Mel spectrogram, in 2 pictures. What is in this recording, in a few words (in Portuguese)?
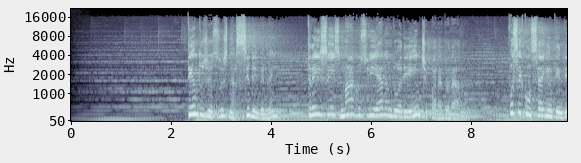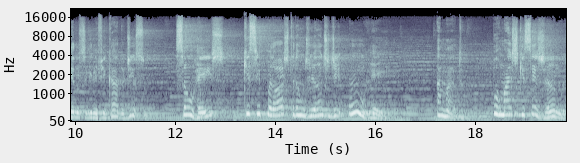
Narraccao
